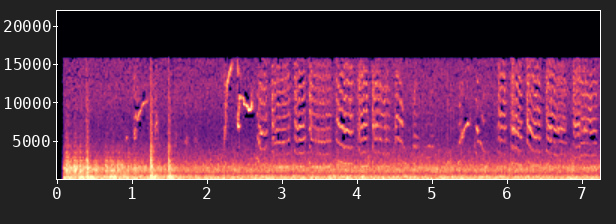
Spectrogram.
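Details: Female degu about one year old singing: after a quiet start, rapid trains of thin, high, wavering chirps repeat in quick series, pause, then resume near the end over a steady low background hum.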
